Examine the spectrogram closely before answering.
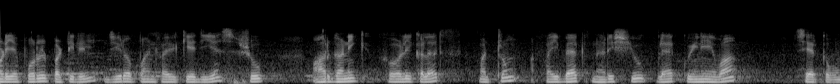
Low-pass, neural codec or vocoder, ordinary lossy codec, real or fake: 5.4 kHz; none; none; real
